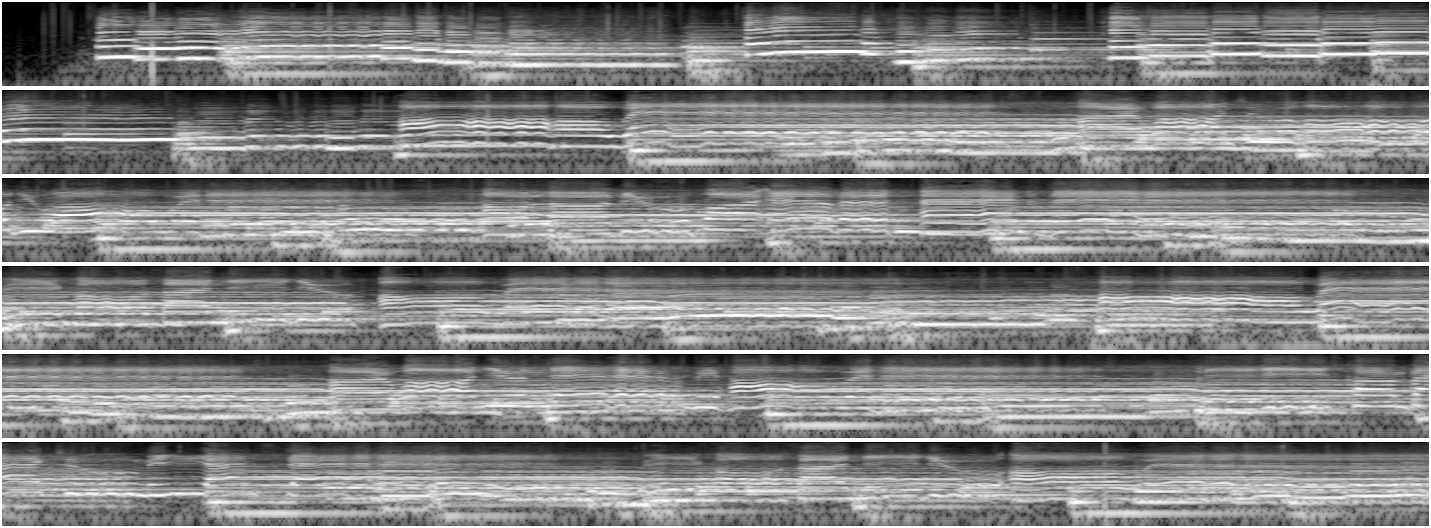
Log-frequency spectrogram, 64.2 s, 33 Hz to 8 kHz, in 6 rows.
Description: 店舗 数量 カートに入れる お気に入りに追加 1954年のKILLER DOO-WOPバラード!!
